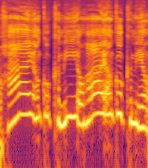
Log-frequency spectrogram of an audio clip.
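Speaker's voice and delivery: put-on very high, sing-out child voice; little kids. Preacher imitating little kids greeting the injured guest, little kids' voice. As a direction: chirp it like excited small children greeting someone. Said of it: "they're all little kids".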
